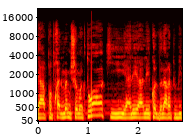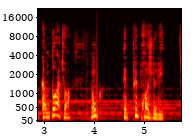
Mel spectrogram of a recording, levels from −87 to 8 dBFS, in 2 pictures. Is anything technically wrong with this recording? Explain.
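Yes, there are repeated buffers at 1.06–1.08 s, 2.43 s and 4.05–4.07 s. New audio arrived late, so a piece that fits a 10 ms buffer replayed, twice, once, then twice, producing brief buzzy clicks.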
